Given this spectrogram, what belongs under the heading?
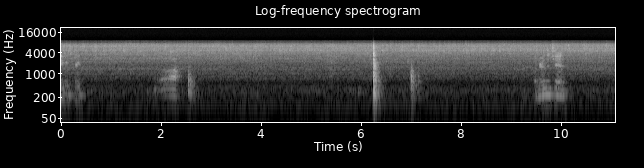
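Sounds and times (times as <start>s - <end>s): tap running into sink: 1.8s - 2.8s, 6.0s - 7.3s
sharp knocks: 2.6s - 2.8s, 6.2s - 7.2s.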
